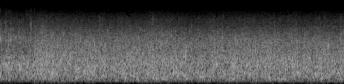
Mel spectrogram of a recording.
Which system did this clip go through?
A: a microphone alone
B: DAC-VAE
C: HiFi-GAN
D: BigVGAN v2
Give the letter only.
A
